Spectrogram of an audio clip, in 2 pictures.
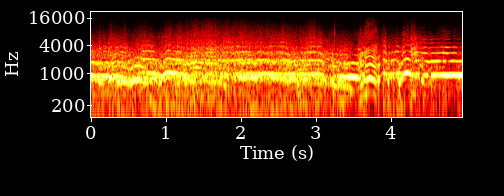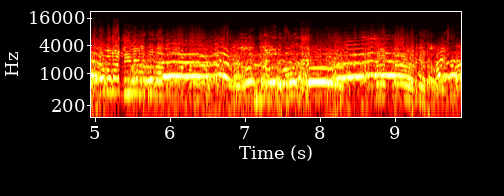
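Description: A crowd of young men cheers and shouts loudly close by.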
